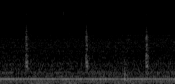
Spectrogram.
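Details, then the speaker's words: Macintosh PowerBook 165C floppy drive after reseating angled floppy cable: light evenly spaced ticks about every 0.6 s over faint hum while formatting; format passed, drive then reads disks; normal floppy formatting. "i'm gonna let this format and hopefully it passes the format"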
